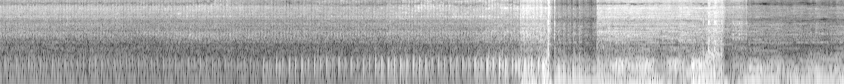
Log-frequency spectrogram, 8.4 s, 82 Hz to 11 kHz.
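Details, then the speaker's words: Triumph Spitfire, first start in about 25 years after correcting distributor timing, on starting fluid with throttle propped slightly open: quiet, fairly even fast-idle putter, then a couple of louder blips; running steadily. "boom first start in 26 years i believe wow wow wow idle just a second ago it just needs to be propped open just a little bit there it is"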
